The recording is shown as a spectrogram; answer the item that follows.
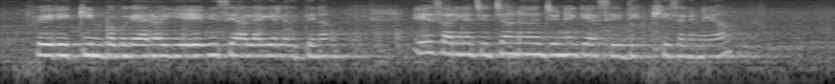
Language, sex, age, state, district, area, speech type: Dogri, female, 18-30, Jammu and Kashmir, Kathua, rural, spontaneous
